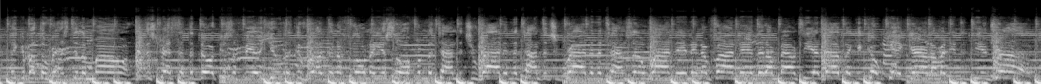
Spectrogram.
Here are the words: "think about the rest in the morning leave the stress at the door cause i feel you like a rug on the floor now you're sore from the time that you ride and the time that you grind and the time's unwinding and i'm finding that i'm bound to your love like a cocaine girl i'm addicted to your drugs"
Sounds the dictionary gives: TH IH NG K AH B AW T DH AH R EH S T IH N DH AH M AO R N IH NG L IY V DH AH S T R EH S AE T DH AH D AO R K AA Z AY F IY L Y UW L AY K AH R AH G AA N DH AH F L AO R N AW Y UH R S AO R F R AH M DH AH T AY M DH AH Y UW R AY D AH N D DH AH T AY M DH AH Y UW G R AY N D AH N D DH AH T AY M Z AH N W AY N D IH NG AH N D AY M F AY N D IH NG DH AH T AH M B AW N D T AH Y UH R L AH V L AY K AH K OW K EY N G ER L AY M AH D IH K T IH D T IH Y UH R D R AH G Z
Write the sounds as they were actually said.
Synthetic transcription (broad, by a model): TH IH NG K AH B AW T DH AH R EH S T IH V DH AH M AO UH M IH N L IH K DH AH S T R EH S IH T DH AH D AO R K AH Z AY F IY L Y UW L AY K AH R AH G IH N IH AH F L AO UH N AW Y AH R S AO F R AH M DH AH T AY M DH AH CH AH R AY D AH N DH AH T AY M DH AH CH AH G R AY D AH N DH AH T AY M Z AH W AY N D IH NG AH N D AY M F AY N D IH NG DH AH T AH M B AW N T AH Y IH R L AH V L AY K AH K OW K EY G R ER N AY M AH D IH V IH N T IH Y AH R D R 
